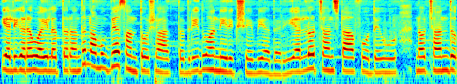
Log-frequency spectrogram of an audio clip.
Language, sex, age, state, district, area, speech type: Kannada, female, 18-30, Karnataka, Bidar, urban, spontaneous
